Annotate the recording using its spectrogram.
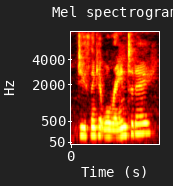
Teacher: so if I said do you think it will rain today and I go up at the end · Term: intonation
